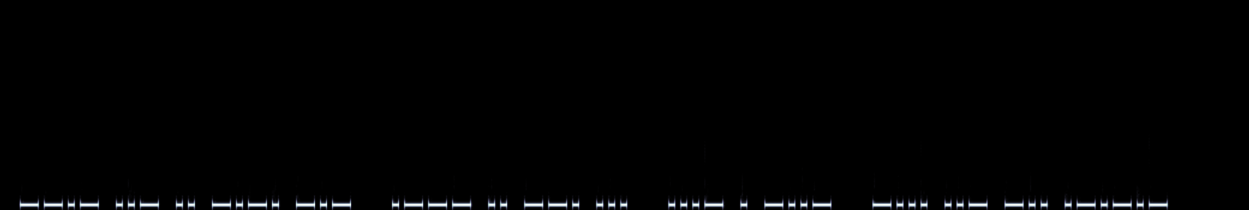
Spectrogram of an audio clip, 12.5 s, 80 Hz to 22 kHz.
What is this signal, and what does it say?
Morse code, heard as a keyed tone, about 20 wpm, 700 Hz. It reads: QUICK JIGS VEX BUD.
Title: Pangram Challenge v2 - 20wpm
